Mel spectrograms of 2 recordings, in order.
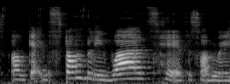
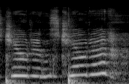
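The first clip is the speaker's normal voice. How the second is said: giggling through the words, pitched up; laughing; 8 semitones higher, slower than usual. Real, not acted. Laughing at herself for repeating the phrase to viewers. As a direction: laugh at her own repetition.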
